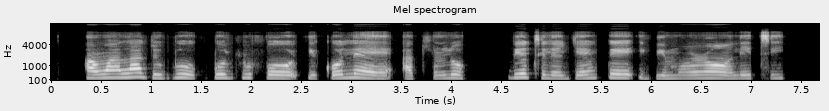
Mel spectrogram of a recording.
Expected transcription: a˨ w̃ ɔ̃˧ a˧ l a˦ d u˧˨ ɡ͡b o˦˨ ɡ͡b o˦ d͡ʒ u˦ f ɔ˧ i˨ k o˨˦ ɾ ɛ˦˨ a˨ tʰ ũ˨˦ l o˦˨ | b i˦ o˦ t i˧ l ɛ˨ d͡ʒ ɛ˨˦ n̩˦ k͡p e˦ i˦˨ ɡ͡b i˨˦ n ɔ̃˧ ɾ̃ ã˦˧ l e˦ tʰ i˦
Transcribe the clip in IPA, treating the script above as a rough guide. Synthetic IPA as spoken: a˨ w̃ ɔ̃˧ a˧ l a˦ d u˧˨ ɡ͡b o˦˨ ɡ͡b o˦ d͡ʒ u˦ f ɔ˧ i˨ k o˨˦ l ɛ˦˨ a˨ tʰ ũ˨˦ l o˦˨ | b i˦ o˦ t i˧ l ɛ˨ d͡ʒ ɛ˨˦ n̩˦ k͡p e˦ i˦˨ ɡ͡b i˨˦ m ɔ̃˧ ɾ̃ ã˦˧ l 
